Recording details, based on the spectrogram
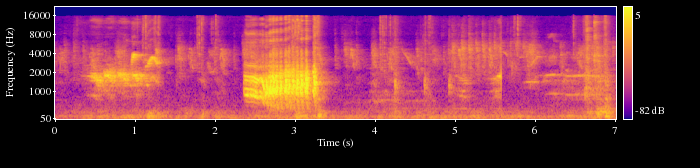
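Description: A female white-crested laughingthrush gives a short, harsh chatter, then a louder, rasping burst of about a second. Faint scratchy sounds and low background rumble follow.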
